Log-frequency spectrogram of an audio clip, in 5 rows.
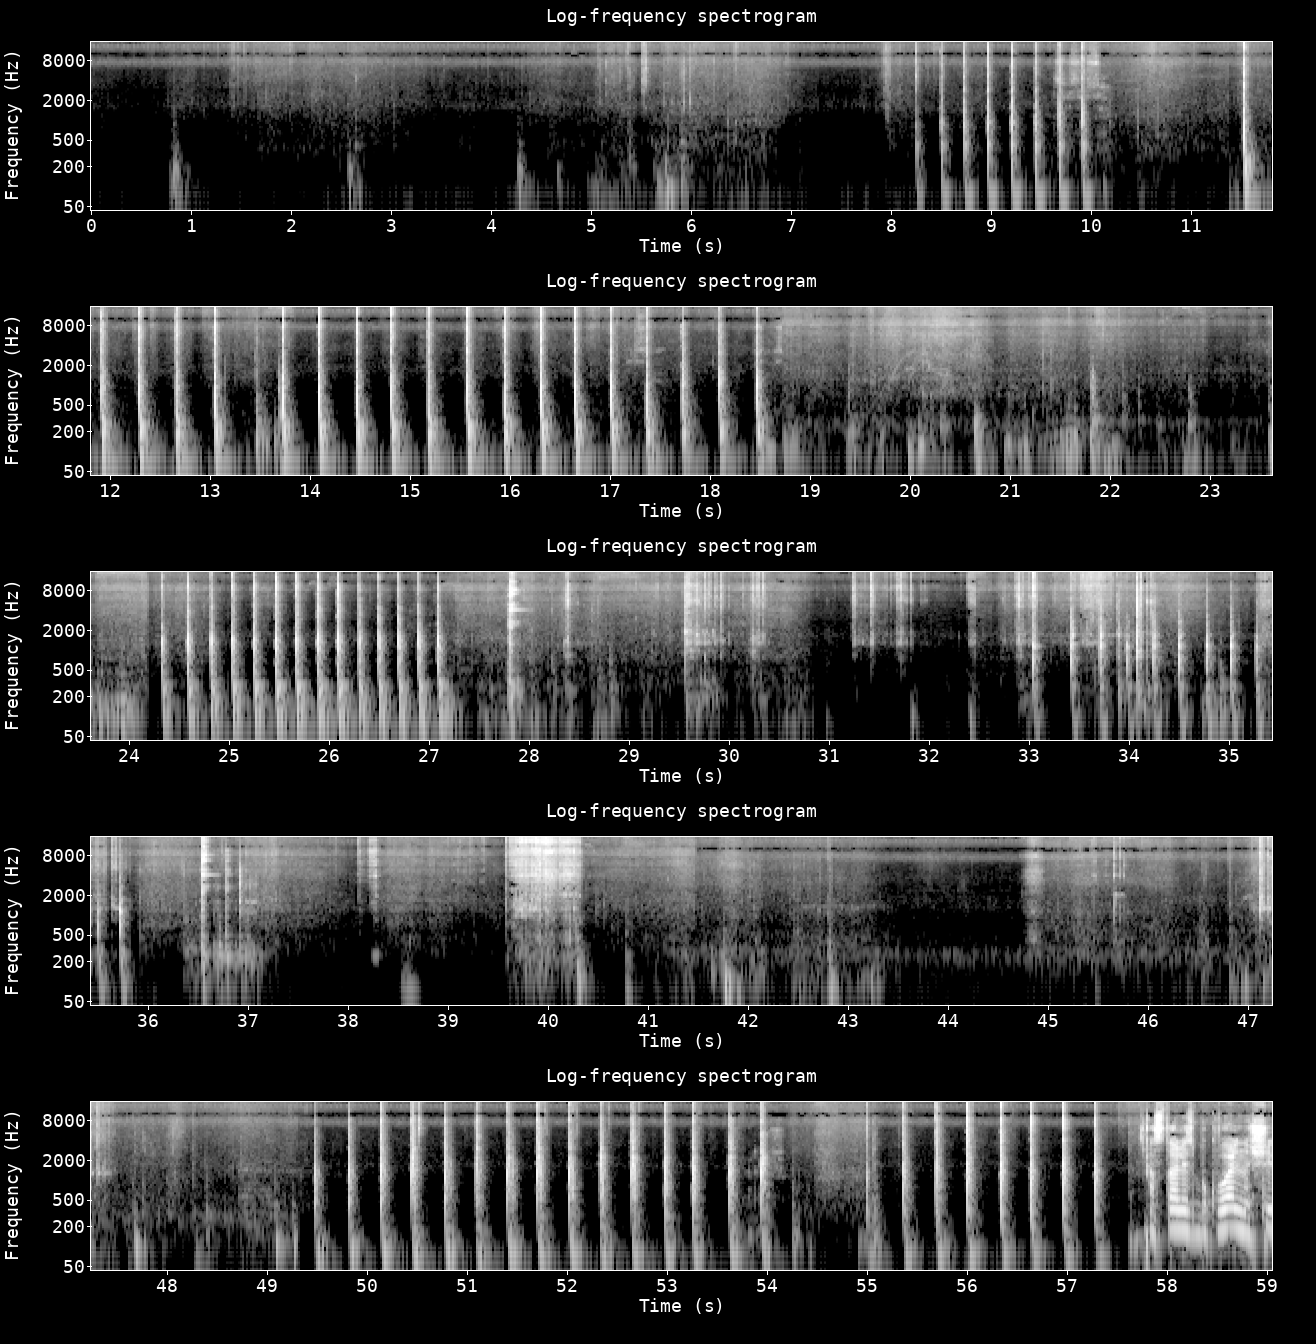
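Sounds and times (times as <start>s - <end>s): trowel scraping mortar: 39.6s - 40.5s.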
